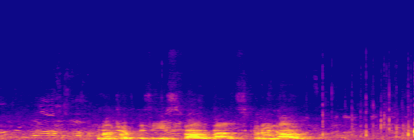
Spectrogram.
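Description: A man speaks into a microphone over a loudspeaker, outdoors.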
